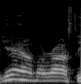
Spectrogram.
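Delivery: high, soft imitated Jamaican accent. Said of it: "He could have the accent and everything, Jamaican accent".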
